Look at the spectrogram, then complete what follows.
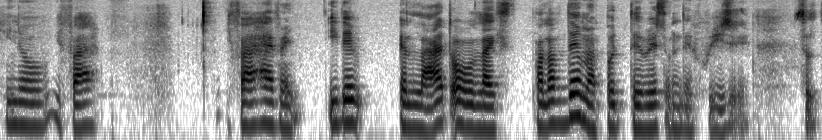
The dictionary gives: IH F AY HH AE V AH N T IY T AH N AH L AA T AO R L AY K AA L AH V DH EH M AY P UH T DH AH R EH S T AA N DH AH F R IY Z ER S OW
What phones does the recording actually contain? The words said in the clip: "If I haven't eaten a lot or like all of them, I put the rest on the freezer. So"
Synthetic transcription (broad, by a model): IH F AY HH AE V AH N T IY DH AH AH L AA T AO R L AY K AA L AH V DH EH M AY P UH T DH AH R EH S T AA N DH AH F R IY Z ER S OW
